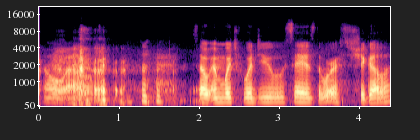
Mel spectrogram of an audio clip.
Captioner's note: chuckles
